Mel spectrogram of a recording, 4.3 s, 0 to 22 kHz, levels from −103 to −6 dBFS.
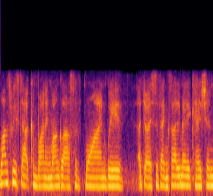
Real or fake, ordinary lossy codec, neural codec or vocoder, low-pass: real; Opus, 16 kbps; none; 5.4 kHz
